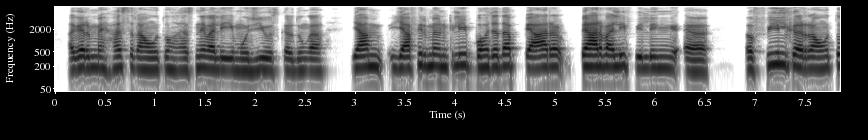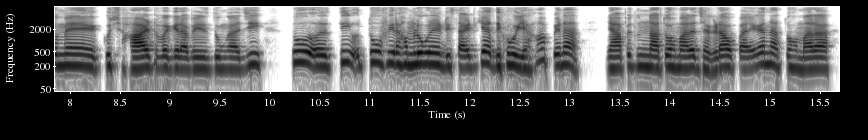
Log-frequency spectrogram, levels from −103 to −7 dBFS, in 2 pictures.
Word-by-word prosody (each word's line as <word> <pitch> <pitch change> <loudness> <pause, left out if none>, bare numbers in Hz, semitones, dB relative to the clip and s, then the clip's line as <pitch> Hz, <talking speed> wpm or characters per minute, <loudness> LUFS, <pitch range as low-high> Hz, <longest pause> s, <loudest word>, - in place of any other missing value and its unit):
अगर 180 +3 +3
मैं 180 0 -2
हँस 185 +1 -2
रहा 175 -3 0
हूँ 165 0 0
तो 175 +1 -6
हँसने 165 +2 -4
वाली 170 -1 +1
इमोजी 160 -1 -3
यूज़ 165 -1 -2
कर 165 -1 -4
दूँगा। 160 0 -3 0.3
या 190 +1 +6
म 195 -1 -1
या 180 0 +3
फिर 215 +4 -3
मैं 205 0 +1
उनके 200 +1 -3
लिए 220 +1 0
बहुत 185 0 +3
ज़्यादा 195 +2 +3
प्यार 190 -2 +3
प्यार 200 0 +5
वाली 200 0 +3
अ, - - -10
फ़ीलिंग 185 0 -2
अ 150 -2 0 0.4
अ, - - +3
फ़ील 220 +8 -1
कर 195 -3 +4
रहा 180 0 +2
हूँ 180 +1 -2
तो 215 - 0
मैं 210 -3 +1
कुछ 210 +3 -7
हार्ट 180 +2 +5
वग़ैरह 180 -1 -1
भेज 175 0 -3
दूँगा, 175 -1 -4
जी। 215 +7 -4 0.4
तो 260 0 +2
अ, 200 -2 +3
तिव 220 +5 -5
तो 260 0 +1
फिर 240 0 -1
हम 225 -1 +1
लोगों 235 +1 +5
ने 230 -1 +2
डिसाइड 190 -2 -3
किया। 250 -1 +4
देखो 205 +1 0
यहाँ 185 - -3
पे 215 - 0
ना, 220 -3 0 0.3
यहाँ 180 0 +1
पे 205 - -6
तो 205 0 -7
ना 190 -2 +1
तो 195 +2 -1
हमारा 185 -1 +1
झगड़ा 180 0 -1
हो 195 - +2
पाएगा 180 +6 -1
ना 225 -2 -1
तो 190 0 -7
हमारा 175 -1 0
185 Hz, 250 wpm, -20 LUFS, 175-205 Hz, 0.4 s, या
